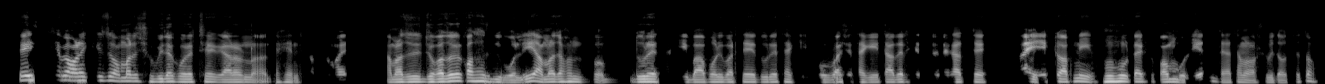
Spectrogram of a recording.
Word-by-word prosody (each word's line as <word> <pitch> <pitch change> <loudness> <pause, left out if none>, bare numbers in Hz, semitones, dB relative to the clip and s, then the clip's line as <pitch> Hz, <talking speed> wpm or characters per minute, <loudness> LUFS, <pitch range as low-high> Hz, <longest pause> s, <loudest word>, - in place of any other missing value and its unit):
তো - - -70
এই 205 - +8
হিসেবে 200 0 -1
অনেক 180 -1 +3
কিছু 185 0 -4
আমাদের 155 -1 +1
সুবিধা 130 +1 +1
করেছে 120 +1 0 0.2
কারণ 110 0 +1 0.3
দেখেন 110 -1 -6
সবসময় 120 0 -10 0.4
আমরা 115 +1 +3
যদি 125 0 +4
যোগাযোগের 135 +6 +6
কথা 150 0 +4
যদি 120 -2 -1
বলি 105 +4 -1
আমরা 125 +1 +2
যখন 130 +1 +1 0.2
ব - - -20 0.4
দূরে 125 0 +6
থাকি - - -12
বা 110 - +3
পরিবার 115 0 0
থেকে 115 -1 +1
দূরে 115 +1 -1
থাকি, 115 -3 -6 0.2
ওর 105 - -5
বয়সে 115 0 -3
থাকি 110 0 -1
তাদের 115 +1 0
ক্ষেত্রে 405 - -16
দেখাচ্ছে - - -2 0.4
ভাই - - +7
একটু - - -8
আপনি 145 +2 -1 0.2
হুহুটা 130 0 +5
একটু 115 -2 -16
কম 120 +1 +2
বলিইয়েন 100 - -3
দেখা - - -8
যাচ্ছে 100 - -7
আমার 100 - -2
অসুবিধা 100 -1 -8
হচ্ছে 110 - -14
তো? - - -2
120 Hz, 210 wpm, -24 LUFS, 110-135 Hz, 0.4 s, এই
